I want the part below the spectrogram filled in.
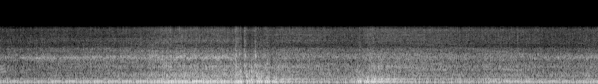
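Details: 1993 Saturn SW2 in park: idle rumble with an uneven, stumbling beat and irregular dips. It is misfiring with no check engine light and is low on power.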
